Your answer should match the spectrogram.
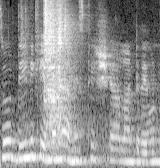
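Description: Light clinking and clattering of plastic syringes handled in gloved hands, loudest for about half a second near the start, with a woman's drawn-out voice underneath.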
